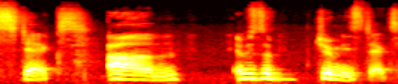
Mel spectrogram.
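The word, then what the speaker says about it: Jimmy Styks: Yeah, it was a Jimmy Sticks or Stikes. I hear people say it like both ways, so I've never actually known the name of this brand. But it was a Jimmy. I'm pretty sure it's Sticks.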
